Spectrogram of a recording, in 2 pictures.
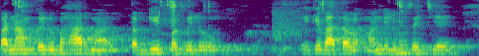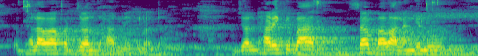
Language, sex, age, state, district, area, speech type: Maithili, female, 30-45, Bihar, Supaul, rural, spontaneous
